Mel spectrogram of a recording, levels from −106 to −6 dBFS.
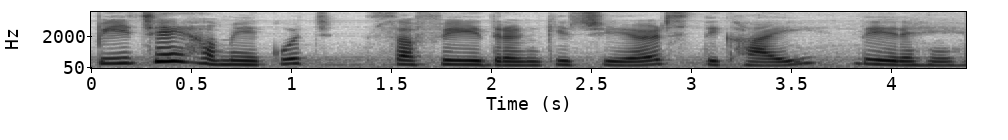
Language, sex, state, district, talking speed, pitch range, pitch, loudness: Hindi, female, Chhattisgarh, Raipur, 150 wpm, 185-240 Hz, 205 Hz, -17 LUFS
